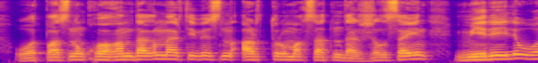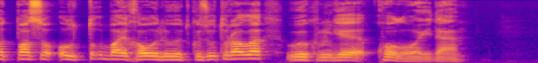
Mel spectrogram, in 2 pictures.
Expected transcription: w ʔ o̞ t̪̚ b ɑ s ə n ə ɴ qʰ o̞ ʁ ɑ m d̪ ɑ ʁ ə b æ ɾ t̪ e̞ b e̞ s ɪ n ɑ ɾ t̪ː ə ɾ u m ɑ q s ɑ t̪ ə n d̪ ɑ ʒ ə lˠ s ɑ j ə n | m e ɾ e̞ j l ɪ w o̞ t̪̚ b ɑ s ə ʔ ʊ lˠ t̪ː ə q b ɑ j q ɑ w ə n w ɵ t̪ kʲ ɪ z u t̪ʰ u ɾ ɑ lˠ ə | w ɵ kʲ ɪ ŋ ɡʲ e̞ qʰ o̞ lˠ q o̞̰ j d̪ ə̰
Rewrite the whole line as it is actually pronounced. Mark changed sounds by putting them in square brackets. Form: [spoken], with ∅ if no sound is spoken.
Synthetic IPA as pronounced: w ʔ o̞ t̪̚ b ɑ s ə n ə ɴ qʰ o̞ ʁ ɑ m d̪ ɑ ʁ ə [m] æ ɾ t̪ e̞ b e̞ s ɪ n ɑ ɾ t̪ː ə ɾ u m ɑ q s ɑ t̪ ə n d̪ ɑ ʒ ə lˠ s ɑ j ə n | m e ɾ e̞ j l ɪ w o̞ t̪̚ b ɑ s ə ʔ ʊ lˠ t̪ː ə q b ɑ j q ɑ w ə n w ɵ t̪ kʲ ɪ z u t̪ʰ u ɾ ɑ lˠ ə | w ɵ kʲ ɪ [m] ɡʲ e̞ qʰ o̞ lˠ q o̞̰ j d̪ ə̰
